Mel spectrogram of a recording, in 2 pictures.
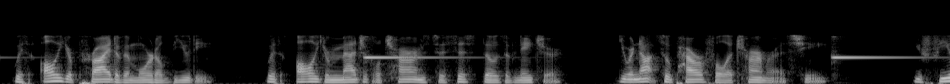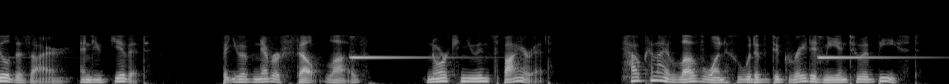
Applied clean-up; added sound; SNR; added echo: none; Glockenspiel; 10 dB; none.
